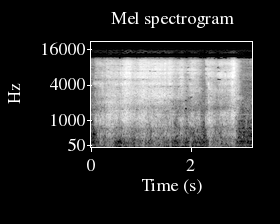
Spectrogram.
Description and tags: Another Unwrapping sound made with paper. Plus no Parrot sound.
Recorded with Audacity.
Paper, Present, Tearing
